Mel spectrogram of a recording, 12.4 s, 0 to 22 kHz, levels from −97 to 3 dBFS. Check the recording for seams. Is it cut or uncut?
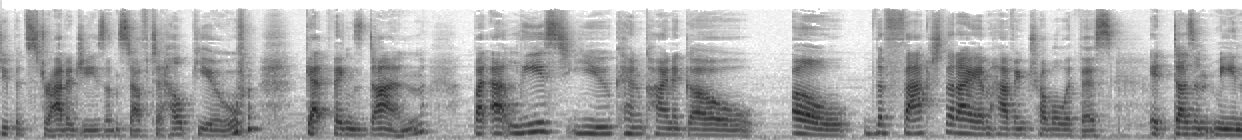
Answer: cut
